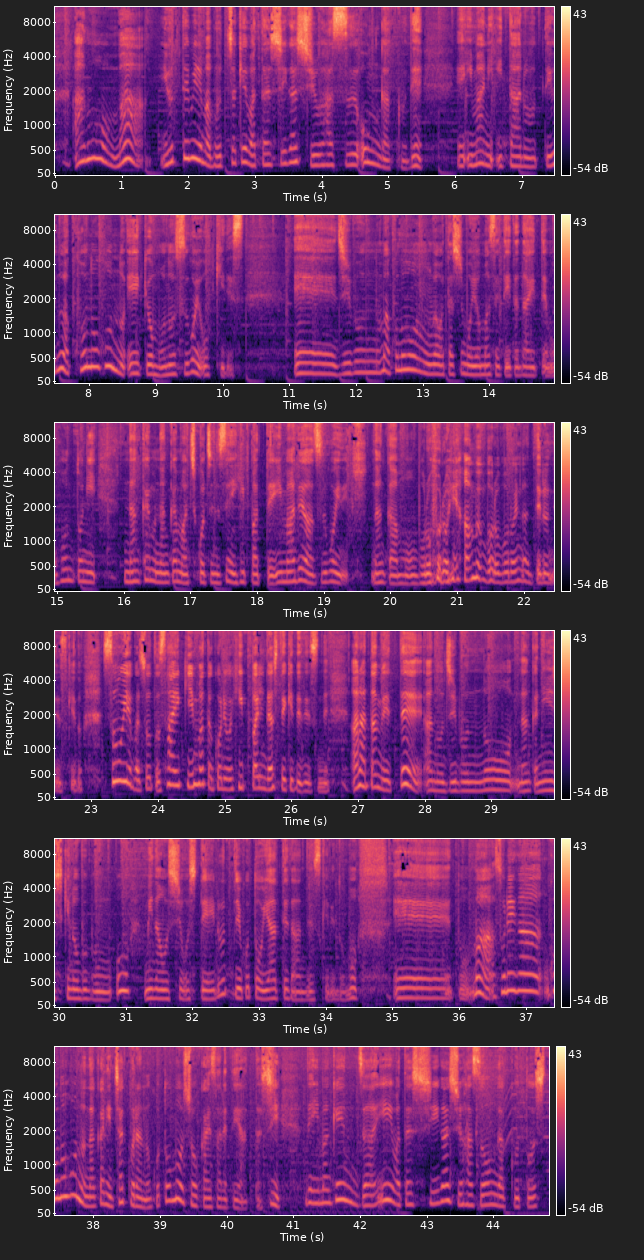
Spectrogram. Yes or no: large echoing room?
no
